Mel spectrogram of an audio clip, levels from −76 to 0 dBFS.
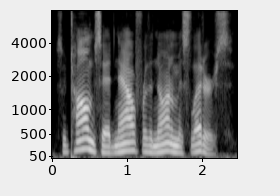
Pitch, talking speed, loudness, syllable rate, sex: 145 Hz, 195 wpm, -16 LUFS, 4.7 syllables/s, male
